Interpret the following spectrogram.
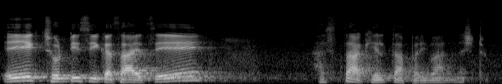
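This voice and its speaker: A man, a Jain monk, giving a sermon that swings between acted-out shouted scolding and soft, gentle advice. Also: medium pitch, lively intonation. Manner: acts out scolding and gentle voices in quick swings. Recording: long hall reverb.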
